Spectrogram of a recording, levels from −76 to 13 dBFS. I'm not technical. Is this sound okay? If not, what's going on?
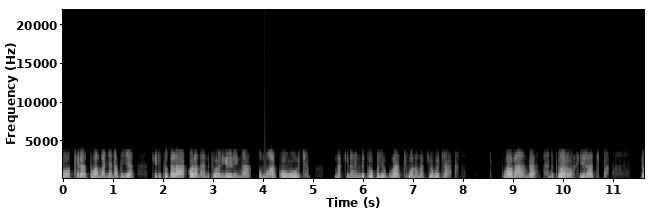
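No. The whole clip has passed through the RealAudio 14.4 codec, an old low-quality format built for dial-up internet. Everything above about 3.7 kHz is gone. That makes the speech sound muffled and gargly, as if heard down a bad phone line.

There are also two blocks of digital silence, at 3.08 s and 4.04 s. For about a hundredth of a second the sound drops to total silence and then snaps back. Each one is heard as a quick tick or click.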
